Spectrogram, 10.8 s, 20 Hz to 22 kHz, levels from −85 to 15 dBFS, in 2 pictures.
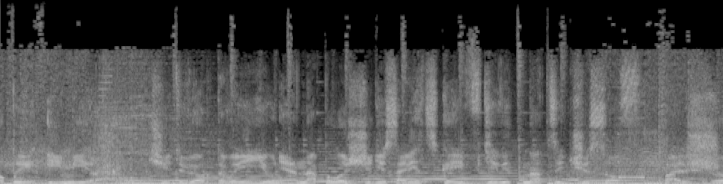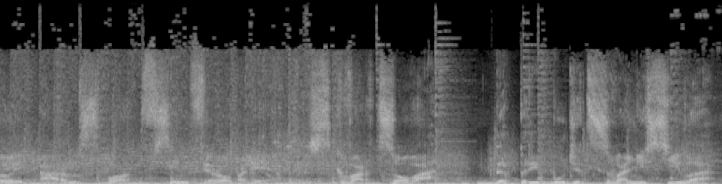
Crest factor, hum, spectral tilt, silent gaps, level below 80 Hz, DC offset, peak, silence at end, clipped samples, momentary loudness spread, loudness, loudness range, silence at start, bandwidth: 12 dB; none; -4 dB/octave; none; -22 dBFS; 0.2%; 0 dBFS; 0 s; under 0.1%; 2 LU; -11 LUFS; 1 LU; 0 s; over 20 kHz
